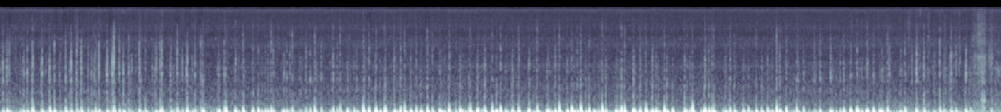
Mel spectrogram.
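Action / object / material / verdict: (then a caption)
tap / cork coaster / cork / none. A round, flat, tan cork coaster, thin and solid, is tapped and scratched with fingertips and nails. It gives a quiet, dense stream of rapid, dull, low thuds with very short decay and almost no high content.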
